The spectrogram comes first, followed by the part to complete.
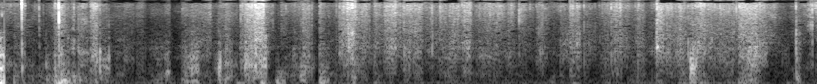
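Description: Faint handling noises: light taps, small clicks and rustling of a cardboard card storage box and plastic-sleeved trading cards being picked up and moved.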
